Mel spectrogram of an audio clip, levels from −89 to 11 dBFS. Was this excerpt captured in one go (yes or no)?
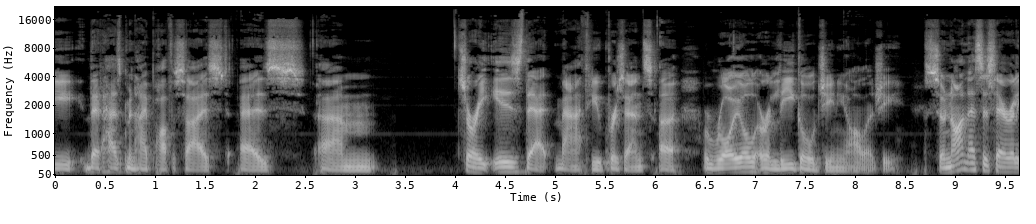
no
